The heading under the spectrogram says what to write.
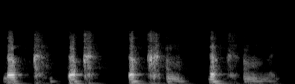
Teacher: The pronunciation is not dukham. There is a visarga in between, and that visarga has to be, because it is a single word, has to be pronounced like half visarga.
